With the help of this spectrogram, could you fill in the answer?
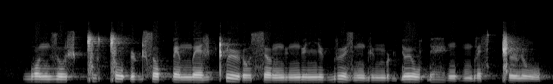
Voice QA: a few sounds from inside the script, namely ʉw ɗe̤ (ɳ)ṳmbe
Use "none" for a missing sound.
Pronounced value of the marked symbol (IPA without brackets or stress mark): ŋ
